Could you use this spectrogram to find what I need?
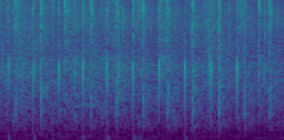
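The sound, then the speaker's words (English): Church audience applauding during an in-person worship service to welcome online viewers: a steady wash of clapping with sharper claps recurring at a regular, beat-like pace, moderately loud and with no talk over it. “would you put your hands together and welcome in our online family?”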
